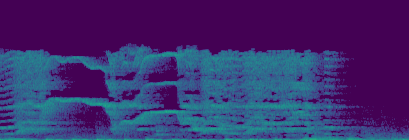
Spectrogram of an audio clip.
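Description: Cello played in high, whistle-like tones that glide upward near the start, then hold and step between pitches, in an improvised piece.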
